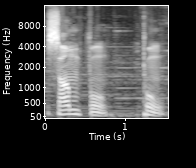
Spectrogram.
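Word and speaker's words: 三分: It's sanji sanpun fun. They are written as fun, but it's written as pun, if I'm not mistaken.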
